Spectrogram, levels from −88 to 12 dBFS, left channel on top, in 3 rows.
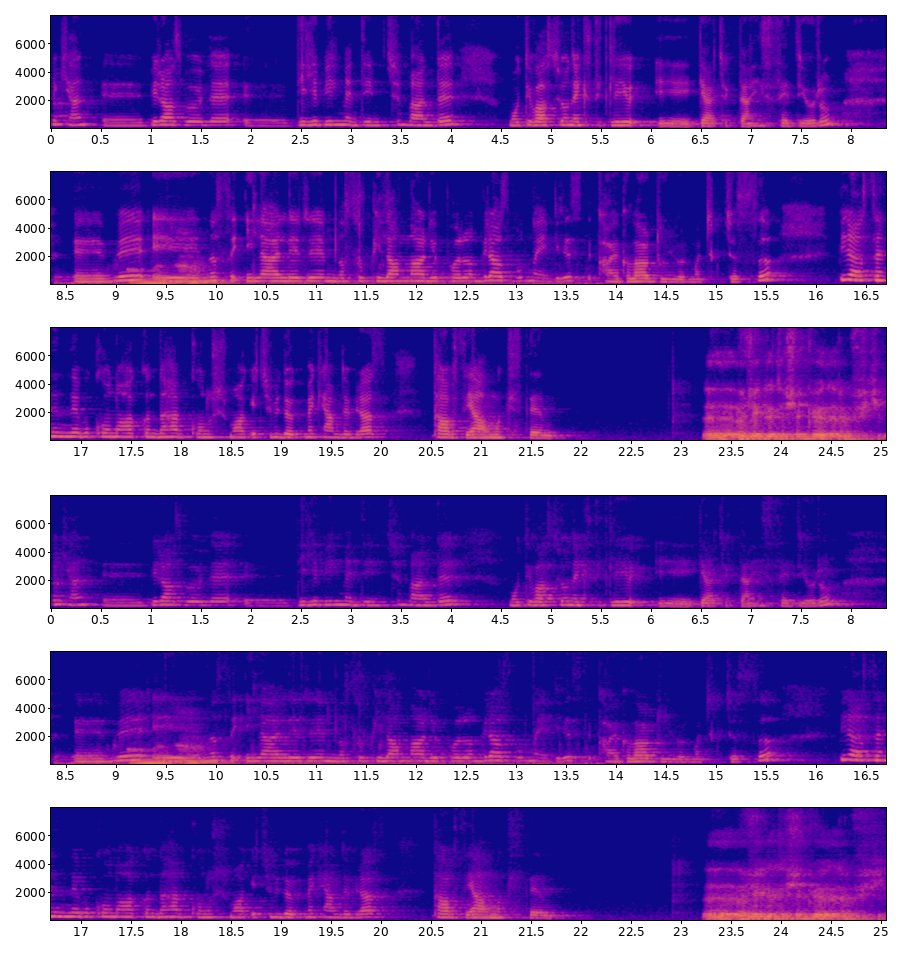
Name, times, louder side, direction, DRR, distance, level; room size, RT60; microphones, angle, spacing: voice 1, 0.0-4.3 4.6-8.3 8.6-16.0 16.2-19.9 20.5-21.7, left 3 dB, 60° left, 13 dB, 0.5 m, -33 dB
sound 1, 8.4-13.8, equal, 20° right, 1.4 m, -49 dB
voice 2, 9.1-9.9 23.2-25.0, left 1 dB, 90° left, 0 dB, 1.7 m, -26 dB
16.5 x 6.0 x 3.5 m, 0.87 s
head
